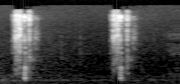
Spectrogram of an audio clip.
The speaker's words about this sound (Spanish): Acá tenemos en la parte de abajo, en la mitad. Permítanme un momento. El obturador, fíjense. ¿Cómo suena? Esperen.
